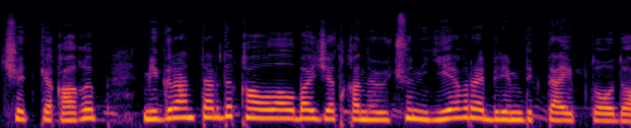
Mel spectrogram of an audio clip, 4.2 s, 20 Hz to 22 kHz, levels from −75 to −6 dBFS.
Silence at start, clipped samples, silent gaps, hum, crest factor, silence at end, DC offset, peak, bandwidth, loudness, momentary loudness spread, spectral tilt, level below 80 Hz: 0.05 s; under 0.1%; none; none; 14 dB; 0 s; under 0.1%; -10 dBFS; 15.5 kHz; -24 LUFS; 5 LU; -6 dB/octave; -62 dBFS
